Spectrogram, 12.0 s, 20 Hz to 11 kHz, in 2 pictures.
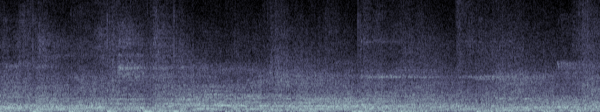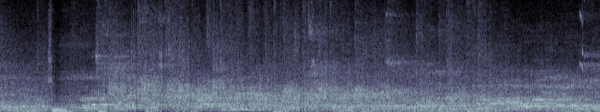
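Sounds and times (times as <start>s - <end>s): voices and chatter: 0.0s - 12.0s.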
